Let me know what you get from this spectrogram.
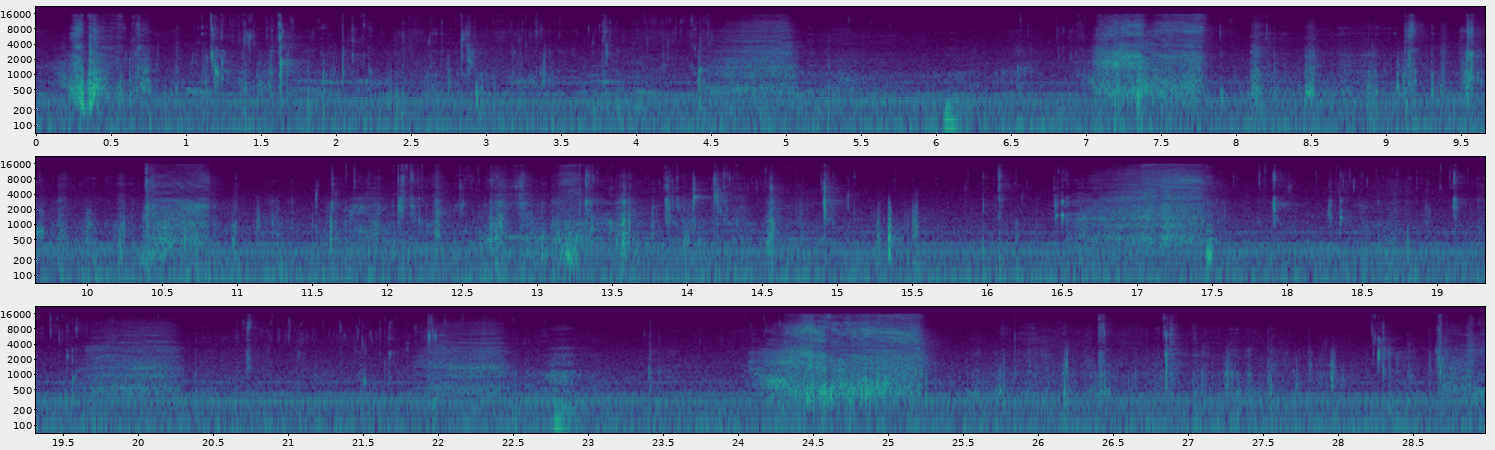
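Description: Close-up chewing and crunching of rice and dried fish, with many small wet mouth clicks and three louder bursts about a second long. A steady low hum runs underneath.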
